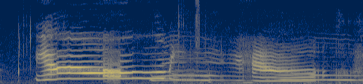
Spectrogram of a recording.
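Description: A cat meows loudly, three drawn-out, wavering meows in quick succession, each sliding downward in pitch, with no other sounds around them.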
